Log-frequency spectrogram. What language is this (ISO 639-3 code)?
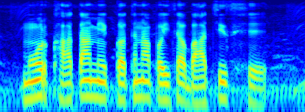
hne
